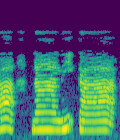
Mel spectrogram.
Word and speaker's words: นาฬิกา: คัน เลข หนึ่ง พม่า คำ นี้ อ่าน ว่า นาฬิกา นา ริ จา นะ คะ อ่ะ นาฬิกา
